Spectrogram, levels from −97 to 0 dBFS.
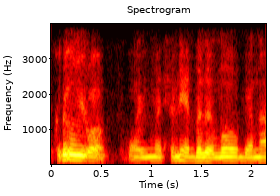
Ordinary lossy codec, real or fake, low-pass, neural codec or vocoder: Opus, 16 kbps; fake; 3.6 kHz; codec, 16 kHz, 1 kbps, FunCodec, trained on Chinese and English, 50 frames a second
